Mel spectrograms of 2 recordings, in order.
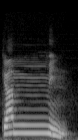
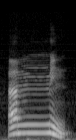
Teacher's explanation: ندغم الميم الأولى في الثانية فيصيران حرفا واحدا مشددا · Term: الإدغام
